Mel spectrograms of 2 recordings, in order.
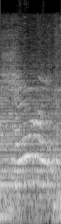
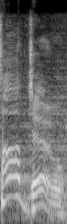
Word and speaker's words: Sardo: Sardo, help us. Help us. That's Sardo. No, mister accent.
